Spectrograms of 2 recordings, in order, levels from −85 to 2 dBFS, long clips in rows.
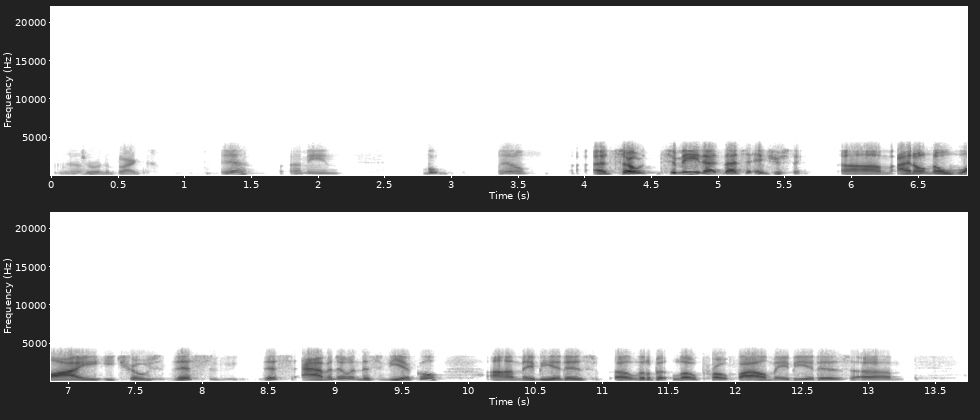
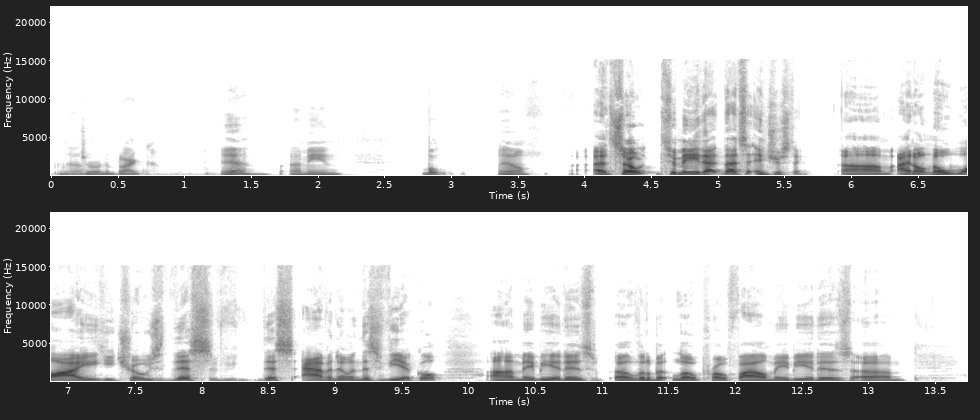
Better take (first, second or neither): second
